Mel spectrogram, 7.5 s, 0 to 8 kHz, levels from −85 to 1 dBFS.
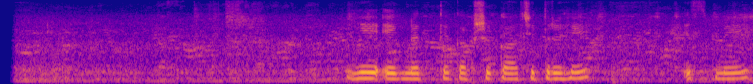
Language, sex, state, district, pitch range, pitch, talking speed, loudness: Hindi, female, Rajasthan, Nagaur, 200-215 Hz, 210 Hz, 65 wpm, -25 LUFS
